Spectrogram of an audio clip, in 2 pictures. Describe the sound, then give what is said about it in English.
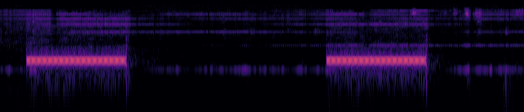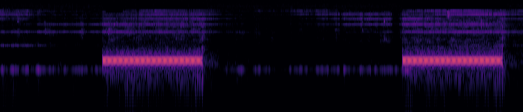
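Telephone call ringing out: four long, steady ringback tones of about two seconds each, evenly spaced with roughly four-second gaps of faint line noise between them. “call him back. And I don't know if he'll answer, but I'll try twice.”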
